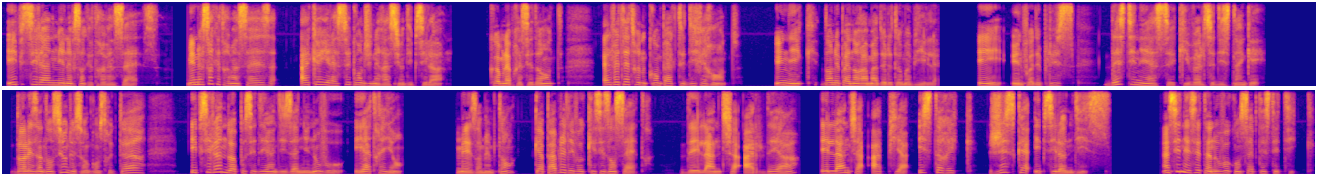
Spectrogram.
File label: french european female narrative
